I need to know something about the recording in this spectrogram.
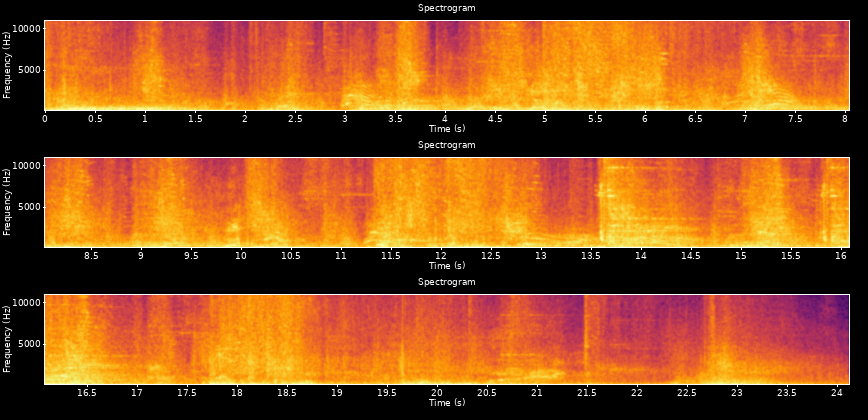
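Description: Game spell effects whoosh, crackle and clash in a fast battle.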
